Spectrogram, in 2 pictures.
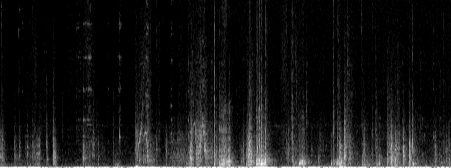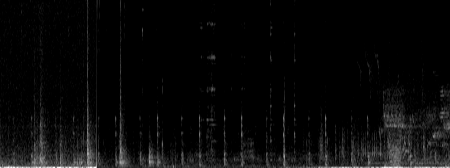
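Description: A wall clock ticking among clicks and low thumps of footsteps on wooden stairs. About eleven seconds in the sound cuts off to near silence with only faint ticks, and birds start chirping near the end.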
